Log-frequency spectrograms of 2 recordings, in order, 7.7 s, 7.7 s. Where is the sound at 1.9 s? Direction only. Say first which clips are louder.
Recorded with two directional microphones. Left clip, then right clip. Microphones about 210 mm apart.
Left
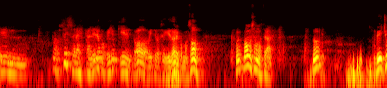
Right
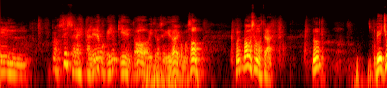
Left 1 dB; 5° left (ahead or behind).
